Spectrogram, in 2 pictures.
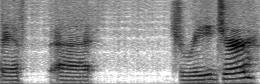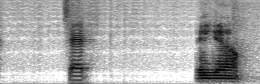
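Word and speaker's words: Driedger: How did you just pronounce his name, Pat? Drydegar?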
